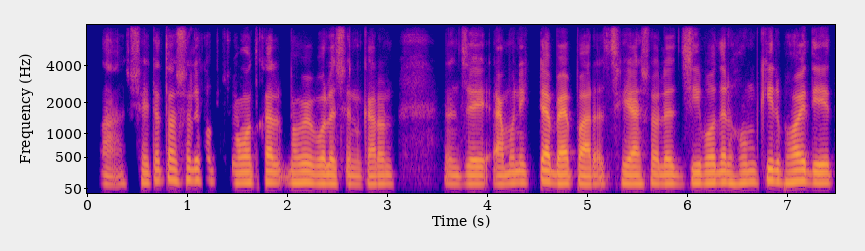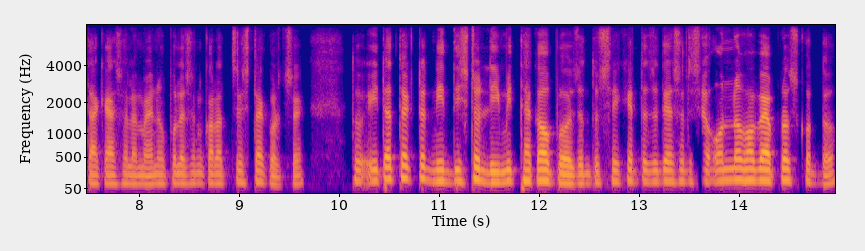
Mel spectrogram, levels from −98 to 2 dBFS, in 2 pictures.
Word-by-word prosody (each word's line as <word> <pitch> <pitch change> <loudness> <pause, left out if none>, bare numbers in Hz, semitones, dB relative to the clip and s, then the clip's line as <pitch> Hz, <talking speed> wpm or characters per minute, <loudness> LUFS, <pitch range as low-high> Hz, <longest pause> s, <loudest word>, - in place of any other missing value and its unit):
না, - - -8 0.3
সেটা 125 +3 -4
তো - - 0
আসলে 150 +2 -3
খুব 155 -3 -12
চমৎকারভাবে 130 0 -1
বলেছেন। 115 -1 -2
কারন 115 +1 -1 0.8
যে, 115 -1 -1 0.3
এমন 120 +3 -2
একটা 130 +4 0
ব্যাপার, 115 -2 +2 0.2
সে - - -10 0.2
আসলে 115 +1 -2 0.2
জীবনের 125 +1 0
হুমকির 135 +3 -1
ভয় 140 +2 +4
দিয়ে 125 0 +2
তাকে 115 -1 0
আসলে 115 0 -4
manipulation 115 +2 -3
করার 120 -1 -1
চেষ্টা 135 0 -2
করছে। 100 +1 -4 0.6
তো - - -5 0.2
এটা 165 +3 +3
তো - - -1
একটা 170 +3 0
নির্দিষ্ট 140 0 0 0.2
limit 130 +2 +3
থাকাও 145 0 +7
প্রয়োজন। 120 0 +3
তো - - -1
সেক্ষেত্রে 140 0 -2
যদি 135 +1 0
আসলে 140 0 -5
সে 150 - -3
অন্যভাবে 150 0 +4
approach 150 0 +1
করত, 130 -4 -4
125 Hz, 160 wpm, -25 LUFS, 120-145 Hz, 0.8 s, থাকাও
